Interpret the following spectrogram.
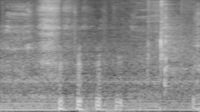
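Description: A steady low electrical hum, with a few light knocks and clicks of something being handled about a second in and a sharp click near the end.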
